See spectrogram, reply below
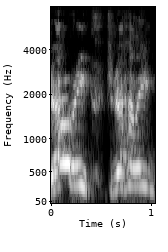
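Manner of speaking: voice cracking up very high. Speaker in a group discussion asking the others a question, voice cracking. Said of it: "my voice cracked there".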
